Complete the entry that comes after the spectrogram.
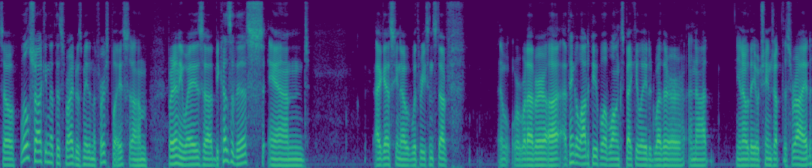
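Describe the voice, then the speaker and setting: In a very clean recording with a silent background, a man with an American accent uses a normal speaking voice with ordinary pitch variation. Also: fairly low pitch for a man, fairly quick pace. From Cary, North Carolina. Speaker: podcast co-host. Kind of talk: casual chat.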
